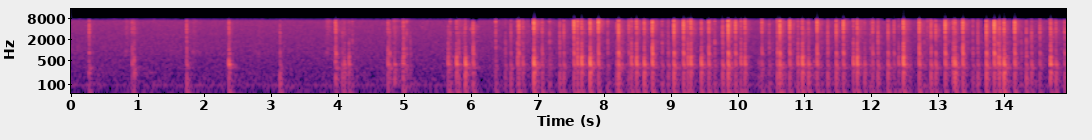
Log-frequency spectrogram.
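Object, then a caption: Wooden table top. Fingernail tips of both hands tap on a solid, light wooden table top. Slow, separate taps during the first few seconds build into fast, dense drumming of short, dry clicks with a mid-pitched wooden knock.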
